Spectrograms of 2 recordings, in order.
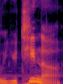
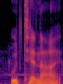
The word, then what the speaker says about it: Utena: to a character from revolutionary girl utina or other utena is the proper pronunciation while talking about the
